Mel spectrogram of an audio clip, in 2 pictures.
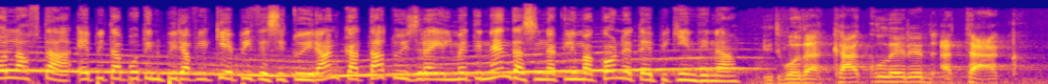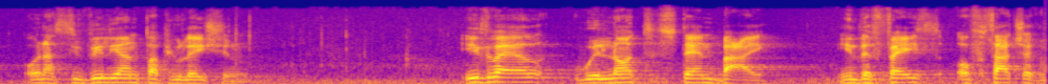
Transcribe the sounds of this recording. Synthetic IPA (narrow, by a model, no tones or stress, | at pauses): o̞lɐːft̪ɐʔe̞pit̪ɐːpo̞t̪inpiɾɐvlicie̞piθe̞sit̪uiɾɐŋkɐt̪ɐt̪uizɾɐilme̞t̪ine̞nd̪ɐsinɐklimɐko̞ne̞t̪e̞ːpicinðinɐitwɔzakalkulejɾeda̰tæk | ʔɔ̃nasiviljãnpɔpjuleʃɔ̃n | ʔizɹal | wilnɔtst̪ɛ̃nd̚baj | ĩnðəfejsɔv̥sat͡ʃa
